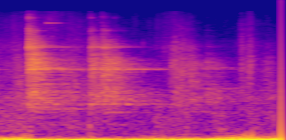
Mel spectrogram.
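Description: Steel tube livestock gate being swung shut, its hanging chain rattling and the metal giving a brief ringing clank about a quarter second in that fades within a second, over a low rumble.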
